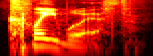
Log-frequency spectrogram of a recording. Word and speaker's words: Cleworth: My surname is Cleworth, C-L-E, Worth.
